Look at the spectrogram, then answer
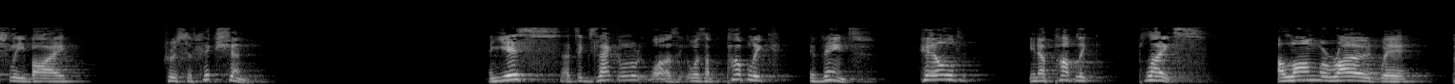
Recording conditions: large echoing room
